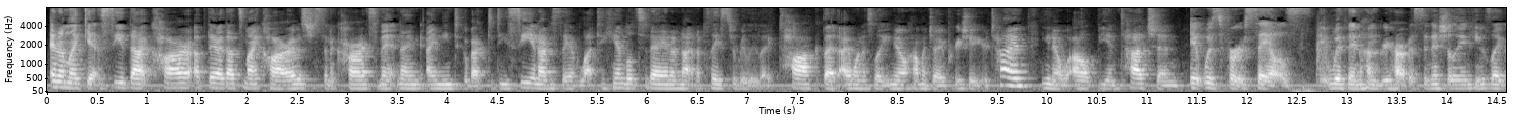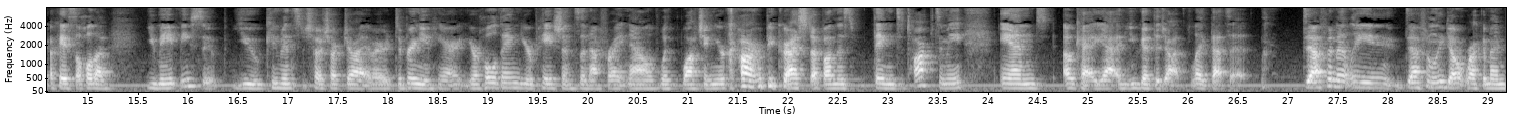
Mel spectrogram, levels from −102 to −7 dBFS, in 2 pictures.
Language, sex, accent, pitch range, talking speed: English, female, American, 145-165 Hz, 275 wpm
